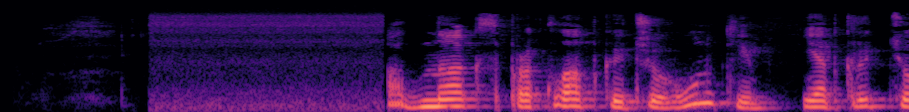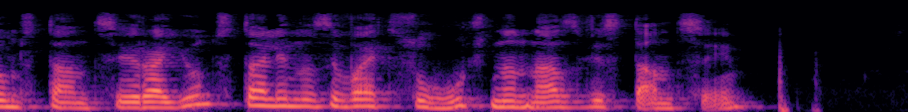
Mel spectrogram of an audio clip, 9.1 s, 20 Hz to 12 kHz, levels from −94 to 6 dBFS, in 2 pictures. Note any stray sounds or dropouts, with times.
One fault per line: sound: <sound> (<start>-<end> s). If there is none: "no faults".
no faults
